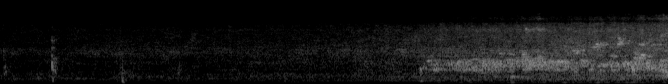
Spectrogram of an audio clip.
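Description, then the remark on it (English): Water begins pouring into a bathtub, starting quietly and swelling into a steady, loud rushing hiss, with a couple of faint clicks early on before the flow builds. “The bathtub is running water.”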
